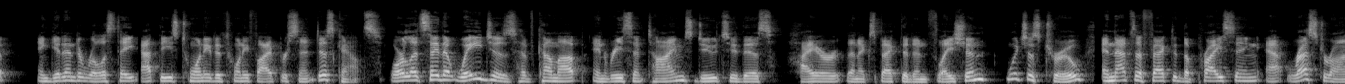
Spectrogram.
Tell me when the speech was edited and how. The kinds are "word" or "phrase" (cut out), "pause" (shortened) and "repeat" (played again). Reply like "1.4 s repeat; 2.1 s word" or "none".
1.4 s word; 3.8 s pause; 10.9 s pause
